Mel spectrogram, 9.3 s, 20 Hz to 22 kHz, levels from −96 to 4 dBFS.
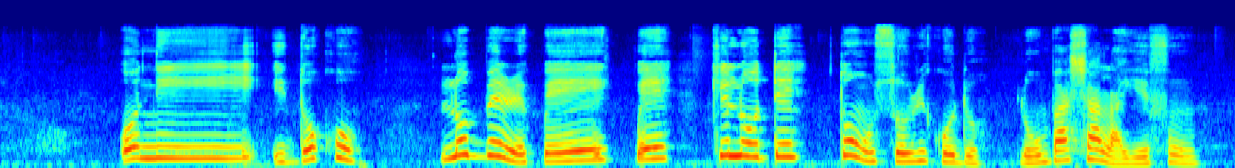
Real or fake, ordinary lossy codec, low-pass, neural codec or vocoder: real; none; none; none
